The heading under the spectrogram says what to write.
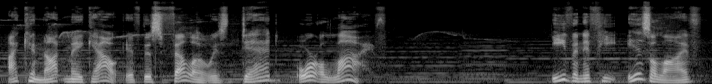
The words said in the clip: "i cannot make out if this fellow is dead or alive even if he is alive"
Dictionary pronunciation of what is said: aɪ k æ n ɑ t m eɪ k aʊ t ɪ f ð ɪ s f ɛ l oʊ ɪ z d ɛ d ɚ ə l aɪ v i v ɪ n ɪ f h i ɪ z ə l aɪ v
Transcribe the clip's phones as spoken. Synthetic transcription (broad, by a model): aɪ k æ n ɑ t m eɪ k aʊ t ɪ f ð ɪ s f ɛ l oʊ ɪ z d ɛ d ɚ ə l aɪ v i v ɪ n ɪ f h i ɪ z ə l aɪ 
